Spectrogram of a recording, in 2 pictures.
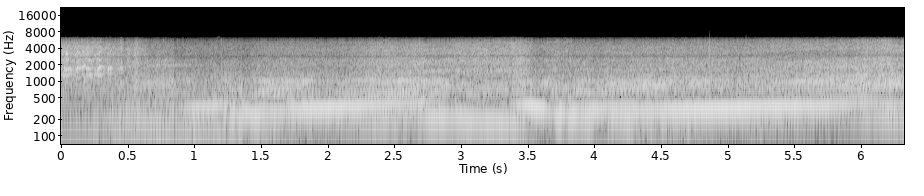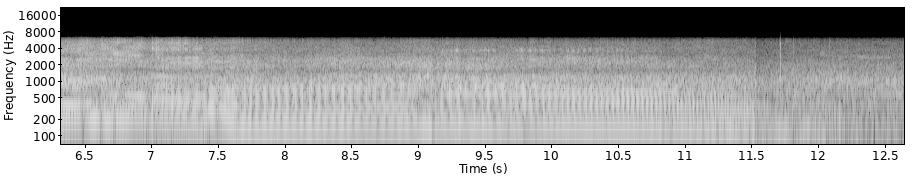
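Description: Honda Accord (CB7) four-cylinder engine accelerating hard past and away. The pitch climbs through the revs, drops sharply at a gear change about three and a half seconds in, climbs again and drops at a second shift about seven seconds in. It then holds steady and fades near the end.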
